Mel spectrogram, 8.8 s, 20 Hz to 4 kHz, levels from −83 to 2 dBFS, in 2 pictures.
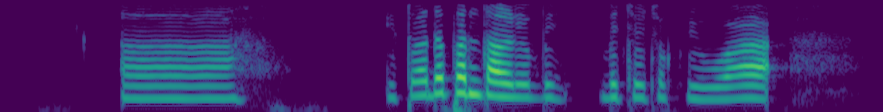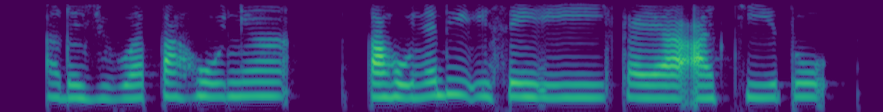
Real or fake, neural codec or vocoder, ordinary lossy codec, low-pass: fake; codec, 16 kHz, 16 kbps, FunCodec, trained on Chinese and English, 50 frames a second; none; 3.6 kHz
